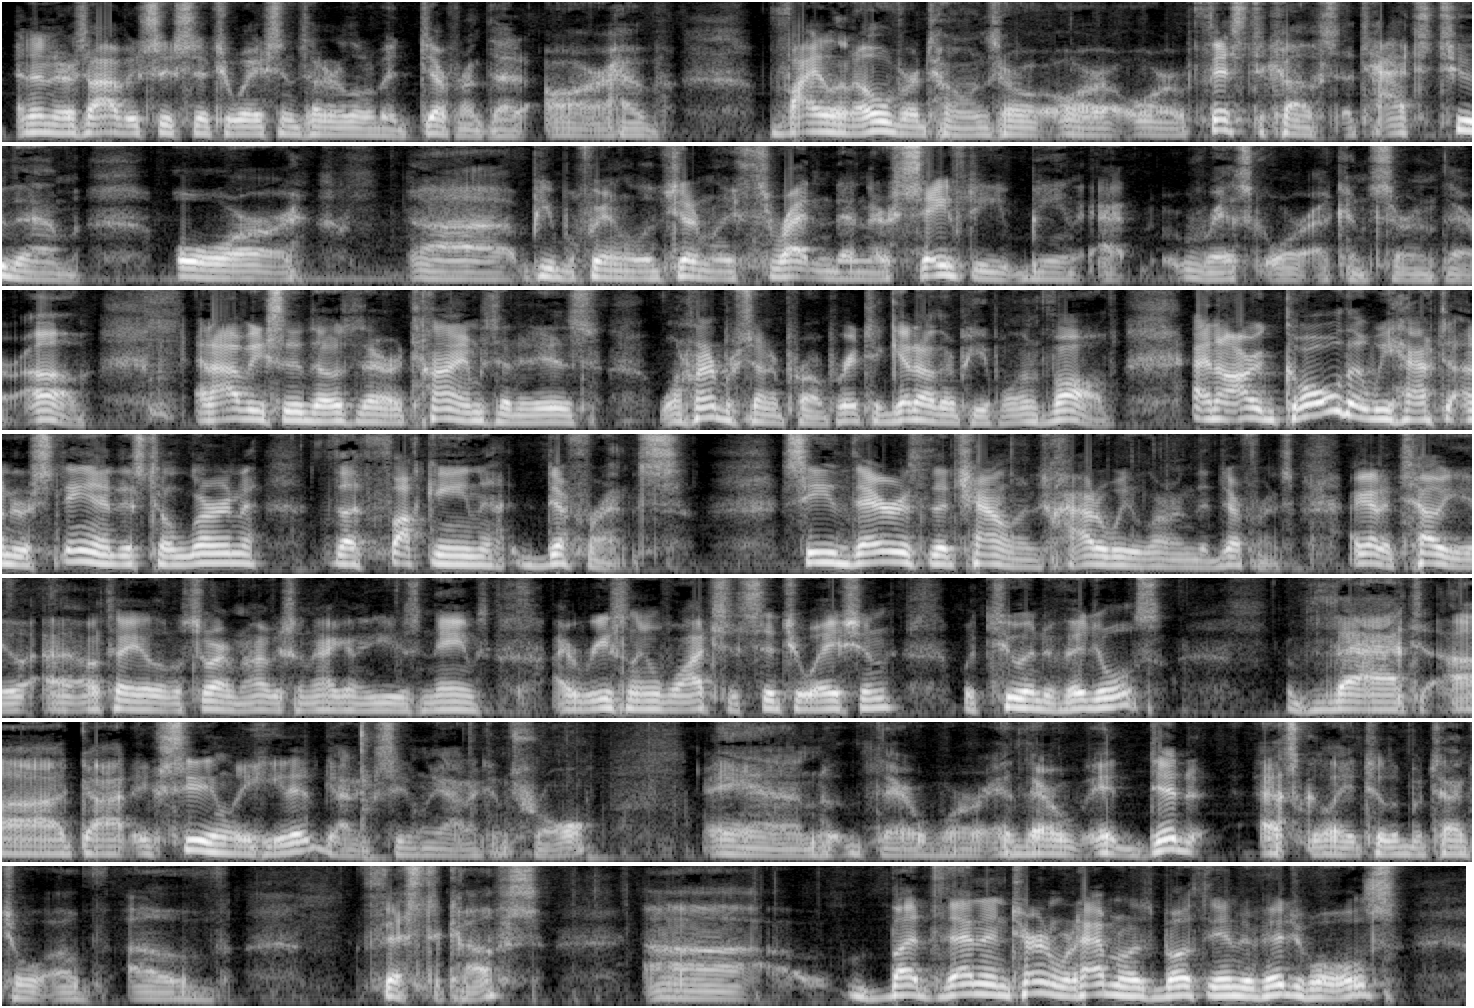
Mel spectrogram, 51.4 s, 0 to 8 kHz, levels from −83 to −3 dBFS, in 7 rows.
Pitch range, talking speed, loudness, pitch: 110-145 Hz, 165 wpm, -15 LUFS, 125 Hz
